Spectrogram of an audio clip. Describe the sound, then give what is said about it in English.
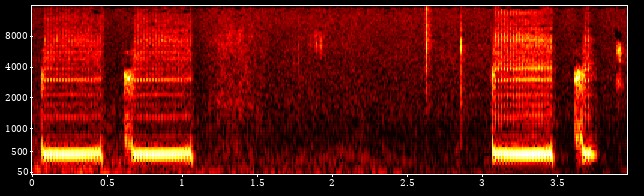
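A phone line ringing out with a double-burst ringback tone: two short steady buzzing rings, a pause, then a third ring, followed by a brief click as the call connects. “But, okay, I'm going to dial her.”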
